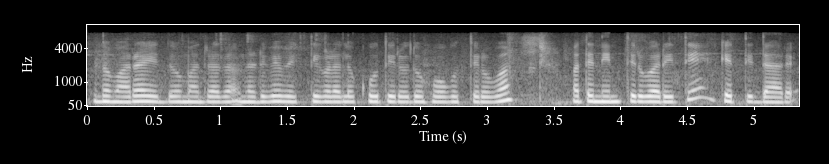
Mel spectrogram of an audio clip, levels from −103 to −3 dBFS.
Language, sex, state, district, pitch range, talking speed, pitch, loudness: Kannada, female, Karnataka, Dharwad, 210-220 Hz, 145 wpm, 215 Hz, -15 LUFS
